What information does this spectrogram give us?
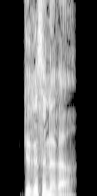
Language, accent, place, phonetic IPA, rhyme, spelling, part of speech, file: German, Germany, Berlin, [ɡəˈʁɪsənəʁɐ], -ɪsənəʁɐ, gerissenerer, adjective, De-gerissenerer.ogg
- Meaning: inflection of gerissen: 1. strong/mixed nominative masculine singular comparative degree 2. strong genitive/dative feminine singular comparative degree 3. strong genitive plural comparative degree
